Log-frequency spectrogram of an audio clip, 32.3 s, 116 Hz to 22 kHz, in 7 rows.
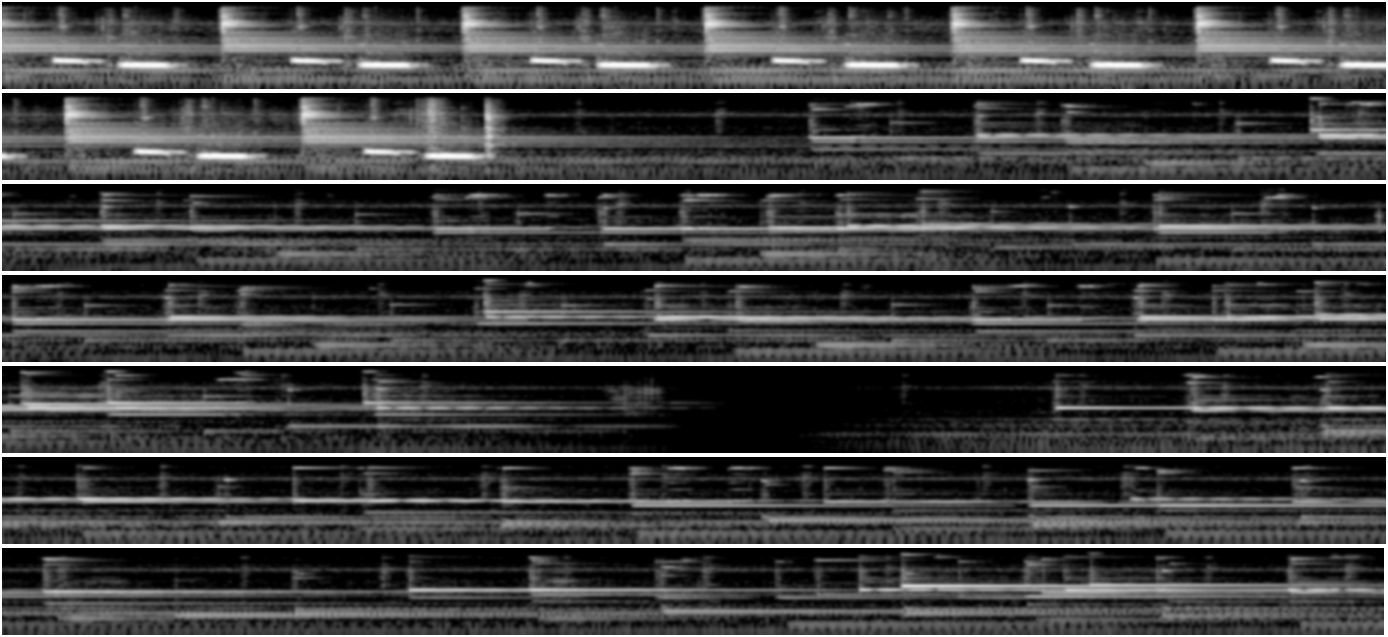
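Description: Black Forest 8-day cuckoo clock calling the hour: two-note falling cuckoo calls, each with a click of the bellows, about one a second for the first six seconds. Then the clock's music box plays a melody of plucked notes, breaking off briefly about two-thirds of the way through and starting up again.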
